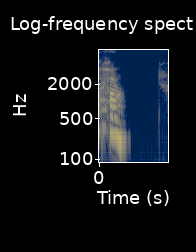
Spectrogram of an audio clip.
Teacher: حلق کے سب سے نیچے والے حصے سے یا ڈیپ حلق سے اس کی آواز نکلتی ہے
